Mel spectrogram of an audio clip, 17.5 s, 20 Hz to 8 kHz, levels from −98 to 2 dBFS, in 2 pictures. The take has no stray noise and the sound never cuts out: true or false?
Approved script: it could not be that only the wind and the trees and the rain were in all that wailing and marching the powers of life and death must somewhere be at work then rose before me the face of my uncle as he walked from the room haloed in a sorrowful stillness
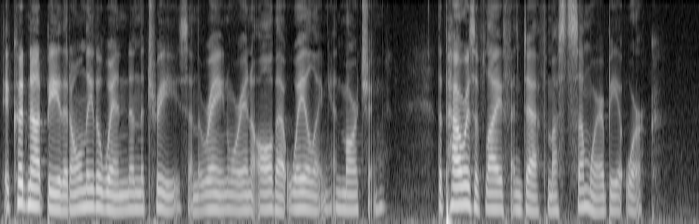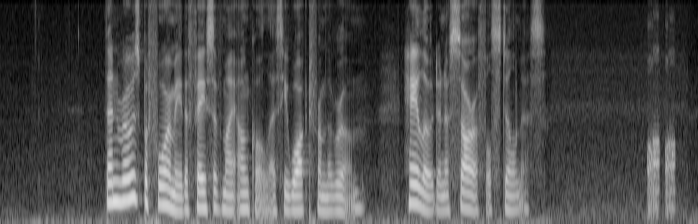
false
